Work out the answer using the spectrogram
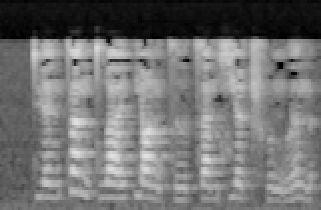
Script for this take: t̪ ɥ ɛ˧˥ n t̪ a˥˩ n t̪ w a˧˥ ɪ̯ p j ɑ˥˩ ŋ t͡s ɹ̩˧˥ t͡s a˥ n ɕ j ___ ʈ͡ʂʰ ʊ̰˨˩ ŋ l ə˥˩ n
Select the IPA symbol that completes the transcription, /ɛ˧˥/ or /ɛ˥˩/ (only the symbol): ɛ˥˩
